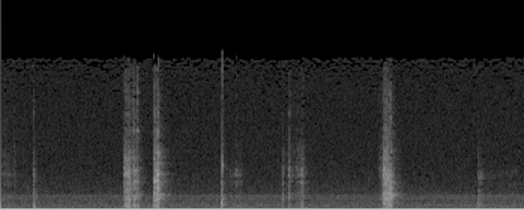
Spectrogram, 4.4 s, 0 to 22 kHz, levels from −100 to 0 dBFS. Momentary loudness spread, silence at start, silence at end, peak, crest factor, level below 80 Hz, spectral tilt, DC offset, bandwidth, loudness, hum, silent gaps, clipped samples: 13 LU; 0 s; 0 s; -16 dBFS; 24 dB; -50 dBFS; -4 dB/octave; 9%; 16 kHz; -47 LUFS; none; none; under 0.1%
